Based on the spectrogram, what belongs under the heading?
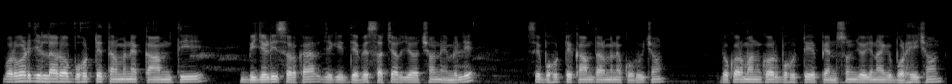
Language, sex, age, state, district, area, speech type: Odia, male, 18-30, Odisha, Bargarh, rural, spontaneous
